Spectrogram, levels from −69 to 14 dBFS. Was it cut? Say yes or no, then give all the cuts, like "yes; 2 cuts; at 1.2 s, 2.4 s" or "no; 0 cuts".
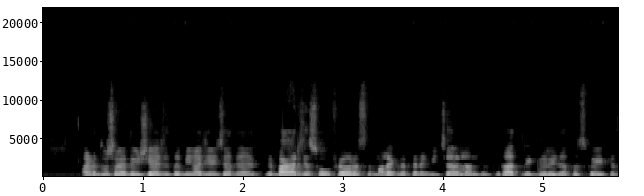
no; 0 cuts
